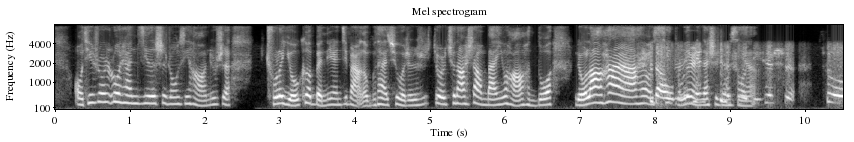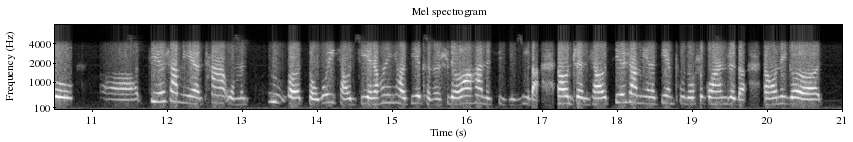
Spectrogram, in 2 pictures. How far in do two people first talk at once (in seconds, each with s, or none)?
7.6 s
